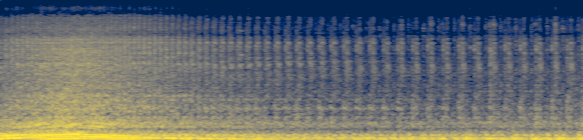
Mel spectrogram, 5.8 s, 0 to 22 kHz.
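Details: 1972 VW Beetle parked seven months, started on a brand-new battery: after a rough start it settles into an even, busy idle with light rapid ticking, suggesting tappets needing adjustment. Cause suspected, not confirmed.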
